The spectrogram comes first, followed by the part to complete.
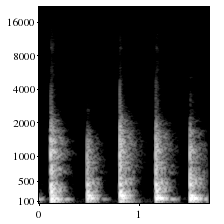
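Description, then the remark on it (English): Five firm knocks on a door in a steady, evenly spaced rhythm, fairly loud, each with a short resonant thud and nothing else in between. “Knock on the door, just like a doctor does.”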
